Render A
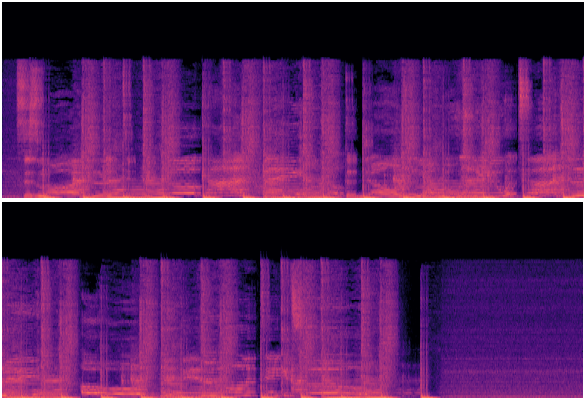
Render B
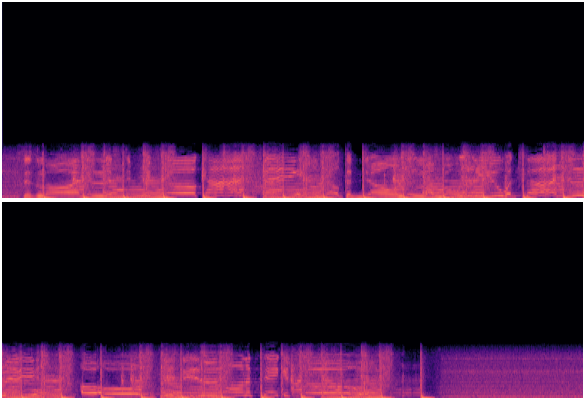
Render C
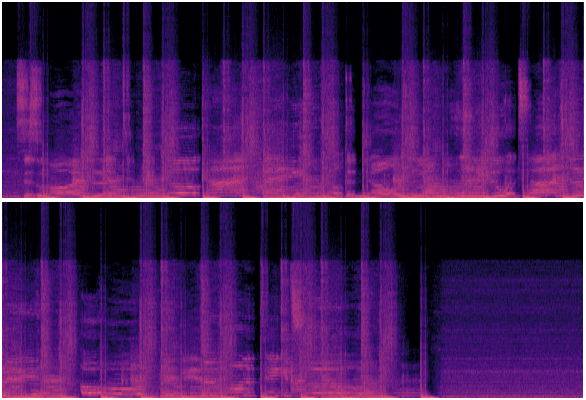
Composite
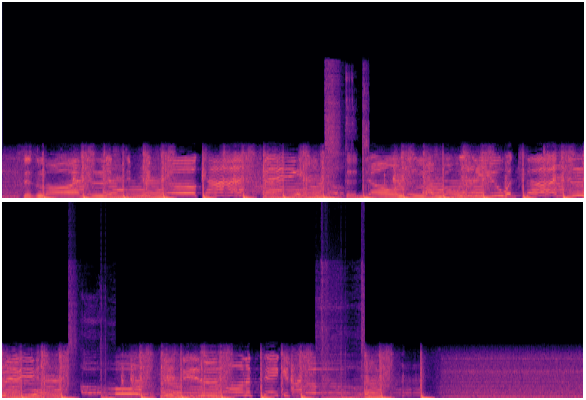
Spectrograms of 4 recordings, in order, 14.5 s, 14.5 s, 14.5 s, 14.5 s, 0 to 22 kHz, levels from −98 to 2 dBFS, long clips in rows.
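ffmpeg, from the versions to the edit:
-filter_complex "[2:a]asplit=2[a][b];[1:a]asplit=4[c][d][e][f];[c]atrim=end=4.032[g];[0:a]atrim=start=4.028:end=4.582[h];[d]atrim=start=4.578:end=8.102[i];[a]atrim=start=8.098:end=8.692[j];[e]atrim=start=8.688:end=11.192[k];[b]atrim=start=11.188:end=11.802[l];[f]atrim=start=11.798[m];[g][h]acrossfade=d=0.004:c1=hsin:c2=hsin[n];[n][i]acrossfade=d=0.004:c1=hsin:c2=hsin[o];[o][j]acrossfade=d=0.004:c1=hsin:c2=hsin[p];[p][k]acrossfade=d=0.004:c1=hsin:c2=hsin[q];[q][l]acrossfade=d=0.004:c1=hsin:c2=hsin[r];[r][m]acrossfade=d=0.004:c1=hsin:c2=hsin"

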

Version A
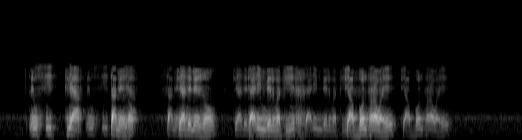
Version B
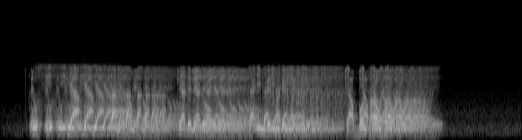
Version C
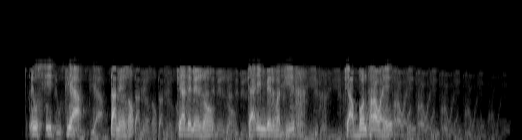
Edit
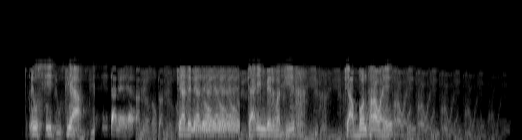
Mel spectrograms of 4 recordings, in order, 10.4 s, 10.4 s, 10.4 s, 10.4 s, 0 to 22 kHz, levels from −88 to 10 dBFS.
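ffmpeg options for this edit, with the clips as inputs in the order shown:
-filter_complex "[2:a]asplit=3[a][b][c];[a]atrim=end=1.892[d];[0:a]atrim=start=1.888:end=2.722[e];[b]atrim=start=2.718:end=3.822[f];[1:a]atrim=start=3.818:end=4.792[g];[c]atrim=start=4.788[h];[d][e]acrossfade=d=0.004:c1=hsin:c2=hsin[i];[i][f]acrossfade=d=0.004:c1=hsin:c2=hsin[j];[j][g]acrossfade=d=0.004:c1=hsin:c2=hsin[k];[k][h]acrossfade=d=0.004:c1=hsin:c2=hsin"

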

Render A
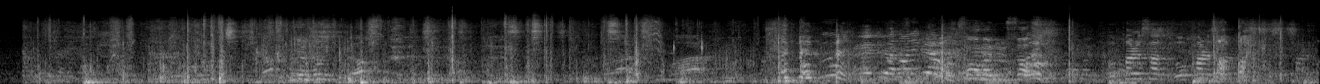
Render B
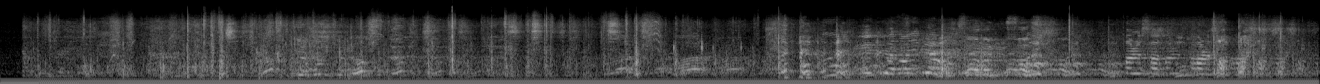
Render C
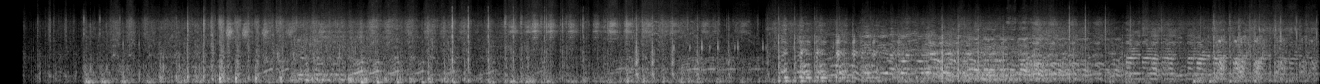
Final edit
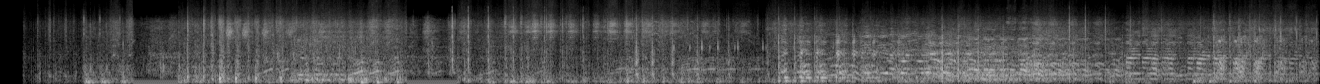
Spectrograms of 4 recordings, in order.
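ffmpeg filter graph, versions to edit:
-filter_complex "[1:a]asplit=2[a][b];[2:a]asplit=3[c][d][e];[c]atrim=end=1.332[f];[a]atrim=start=1.328:end=1.782[g];[d]atrim=start=1.778:end=4.072[h];[b]atrim=start=4.068:end=4.572[i];[e]atrim=start=4.568[j];[f][g]acrossfade=d=0.004:c1=hsin:c2=hsin[k];[k][h]acrossfade=d=0.004:c1=hsin:c2=hsin[l];[l][i]acrossfade=d=0.004:c1=hsin:c2=hsin[m];[m][j]acrossfade=d=0.004:c1=hsin:c2=hsin"

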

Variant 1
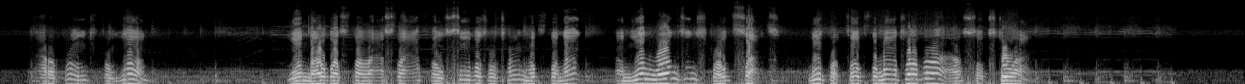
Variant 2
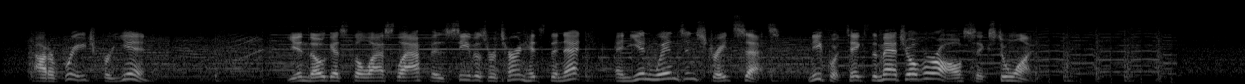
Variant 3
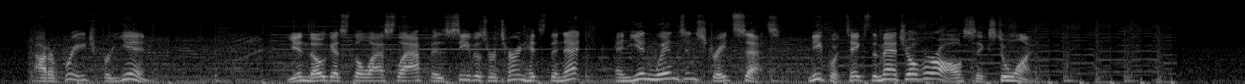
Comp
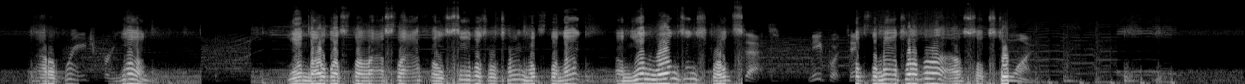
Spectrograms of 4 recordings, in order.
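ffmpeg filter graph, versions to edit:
-filter_complex "[1:a]asplit=3[a][b][c];[0:a]asplit=5[d][e][f][g][h];[d]atrim=end=0.8[i];[a]atrim=start=0.56:end=1.32[j];[e]atrim=start=1.08:end=2.012[k];[b]atrim=start=2.008:end=2.512[l];[f]atrim=start=2.508:end=7.422[m];[c]atrim=start=7.418:end=8.562[n];[g]atrim=start=8.558:end=10.082[o];[2:a]atrim=start=10.078:end=11.172[p];[h]atrim=start=11.168[q];[i][j]acrossfade=d=0.24:c1=tri:c2=tri[r];[r][k]acrossfade=d=0.24:c1=tri:c2=tri[s];[s][l]acrossfade=d=0.004:c1=hsin:c2=hsin[t];[t][m]acrossfade=d=0.004:c1=hsin:c2=hsin[u];[u][n]acrossfade=d=0.004:c1=hsin:c2=hsin[v];[v][o]acrossfade=d=0.004:c1=hsin:c2=hsin[w];[w][p]acrossfade=d=0.004:c1=hsin:c2=hsin[x];[x][q]acrossfade=d=0.004:c1=hsin:c2=hsin"

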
